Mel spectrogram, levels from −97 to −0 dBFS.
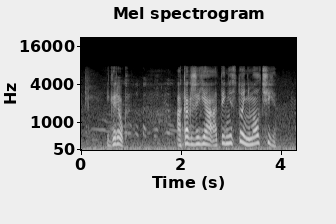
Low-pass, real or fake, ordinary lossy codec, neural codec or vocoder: none; real; none; none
